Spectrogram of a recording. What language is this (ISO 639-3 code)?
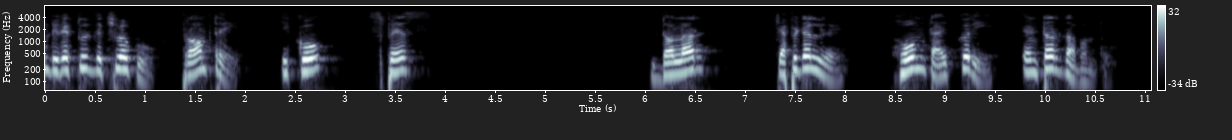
ori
